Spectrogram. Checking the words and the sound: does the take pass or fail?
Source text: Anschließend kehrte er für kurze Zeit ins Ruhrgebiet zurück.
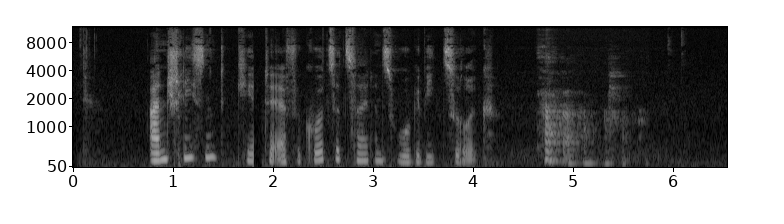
fail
